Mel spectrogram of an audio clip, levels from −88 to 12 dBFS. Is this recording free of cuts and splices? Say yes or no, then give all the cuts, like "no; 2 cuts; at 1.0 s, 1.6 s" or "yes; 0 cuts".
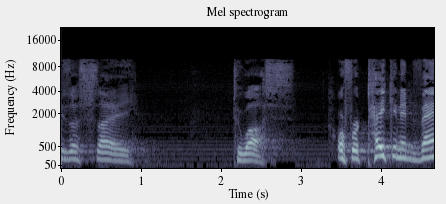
no; 1 cut; at 3.3 s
